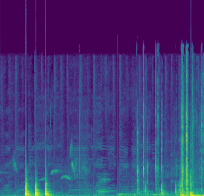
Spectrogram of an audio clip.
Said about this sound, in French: Je toque deux fois.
